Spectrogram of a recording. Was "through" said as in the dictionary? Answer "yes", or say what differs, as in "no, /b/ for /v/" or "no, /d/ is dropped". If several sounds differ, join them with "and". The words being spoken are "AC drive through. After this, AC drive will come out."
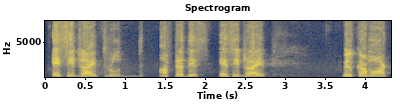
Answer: no, /t/ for /θ/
